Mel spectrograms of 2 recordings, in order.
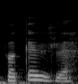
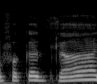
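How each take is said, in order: First: फ़कत ज़ा as "fa-kazz-za"; careful model, quick final vowel in फ़कत ज़ा; doubled z, short ending. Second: फ़कत ज़ा with a dragged "zaa"; wrong-way demo, stretch the ज़ा; mispronounced long ending. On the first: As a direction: lean on the z, cut the ज़ा short. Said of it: "रुकावट से उसको पढ़ेंगे". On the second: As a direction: lengthen the end of फ़कत ज़ा. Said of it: "इसको फ़कत ज़ा नहीं पढ़ेंगे". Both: Shown as a demonstration.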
